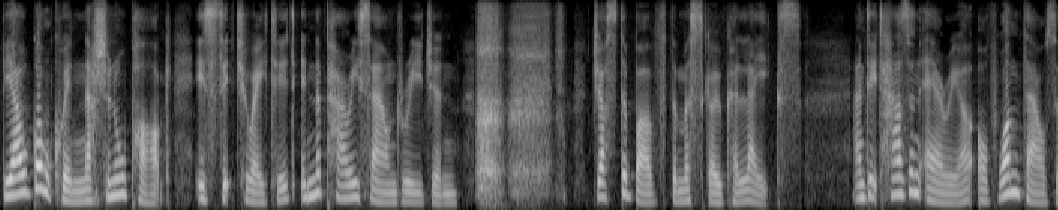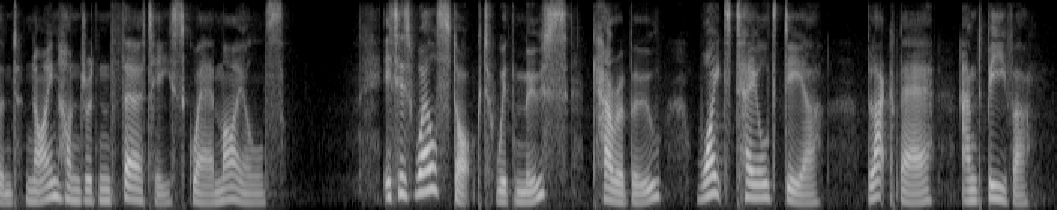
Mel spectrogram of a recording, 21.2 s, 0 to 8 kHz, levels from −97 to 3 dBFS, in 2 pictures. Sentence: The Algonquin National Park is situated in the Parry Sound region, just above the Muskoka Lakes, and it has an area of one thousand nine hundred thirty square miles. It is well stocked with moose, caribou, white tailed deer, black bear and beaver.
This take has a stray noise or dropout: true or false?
true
